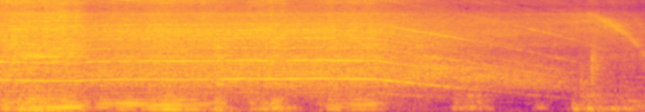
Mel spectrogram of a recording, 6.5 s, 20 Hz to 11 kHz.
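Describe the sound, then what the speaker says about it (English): A wire wheel grinds rust off the window frame of a 1937 Pierce Arrow travel trailer, a loud, close whining buzz that holds steady and then sags slightly in pitch as pressure changes. "I'm just taking the wire wheel for the most part and going along and getting everything out of there that I can."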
